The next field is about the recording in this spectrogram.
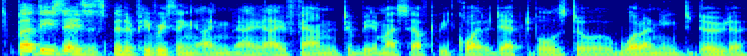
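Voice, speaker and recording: Very fast and very deep, low-pitched, a man talks with a New Zealand accent on a very clean recording with a silent background. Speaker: professional wrestler and chef. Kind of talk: casual chat. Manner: loud.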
